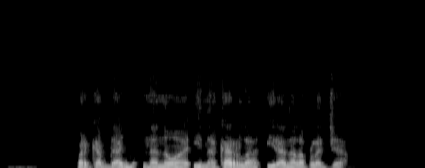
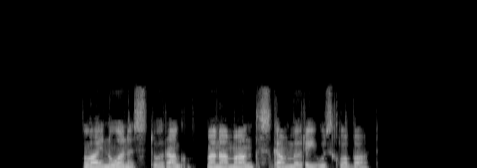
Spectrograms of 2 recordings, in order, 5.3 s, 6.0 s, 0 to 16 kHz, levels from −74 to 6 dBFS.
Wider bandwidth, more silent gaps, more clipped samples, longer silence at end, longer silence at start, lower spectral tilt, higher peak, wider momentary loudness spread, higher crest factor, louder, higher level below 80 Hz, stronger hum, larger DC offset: about the same, 7.6 kHz vs 8.2 kHz; second, none vs 2.45-2.57 s; neither; second, 1 s vs 1.35 s; about the same, 0.95 s vs 1.05 s; first, -9 dB/octave vs -5 dB/octave; about the same, -4 dBFS vs -2 dBFS; about the same, 9 LU vs 9 LU; about the same, 20 dB vs 20 dB; second, -23 LUFS vs -19 LUFS; first, -52 dBFS vs -58 dBFS; neither; neither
